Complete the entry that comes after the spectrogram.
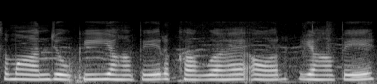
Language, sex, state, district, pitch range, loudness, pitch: Hindi, female, Punjab, Pathankot, 220-235 Hz, -14 LUFS, 230 Hz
